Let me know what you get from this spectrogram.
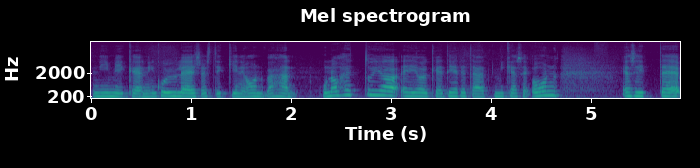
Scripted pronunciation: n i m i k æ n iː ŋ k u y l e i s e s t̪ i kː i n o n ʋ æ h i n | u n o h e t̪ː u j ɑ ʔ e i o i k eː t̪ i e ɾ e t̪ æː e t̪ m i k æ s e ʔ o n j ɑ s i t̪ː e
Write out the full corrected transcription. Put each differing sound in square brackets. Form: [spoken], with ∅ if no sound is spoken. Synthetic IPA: n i m i k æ n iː ŋ k u y l e i s e s t̪ i kː i n o n ʋ æ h [æ] n | u n o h e t̪ː u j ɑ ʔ e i o i k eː t̪ i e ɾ e t̪ [æ] e t̪ m i k æ s e ʔ o n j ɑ s i t̪ː e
